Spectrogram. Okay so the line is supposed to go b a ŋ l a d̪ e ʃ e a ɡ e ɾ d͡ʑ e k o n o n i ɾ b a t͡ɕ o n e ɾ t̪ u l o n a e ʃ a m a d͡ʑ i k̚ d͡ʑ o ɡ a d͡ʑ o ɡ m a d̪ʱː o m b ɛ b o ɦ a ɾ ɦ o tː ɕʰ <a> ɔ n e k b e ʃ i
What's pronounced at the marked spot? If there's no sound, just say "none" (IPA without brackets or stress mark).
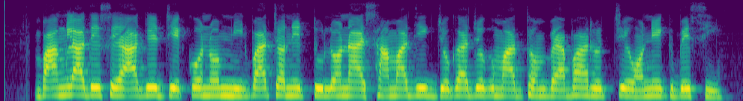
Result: e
